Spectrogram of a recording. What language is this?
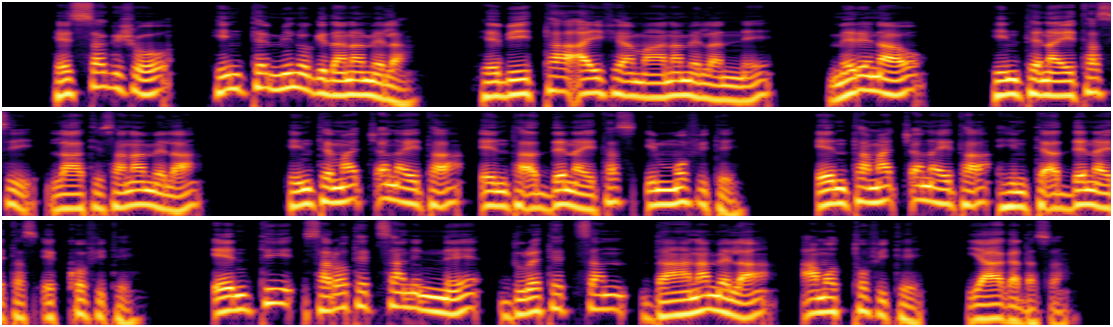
Gofa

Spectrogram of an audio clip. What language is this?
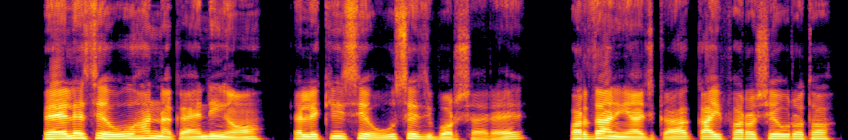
Mahasu Pahari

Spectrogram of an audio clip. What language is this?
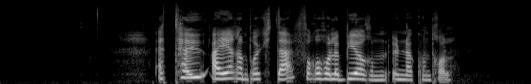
Norwegian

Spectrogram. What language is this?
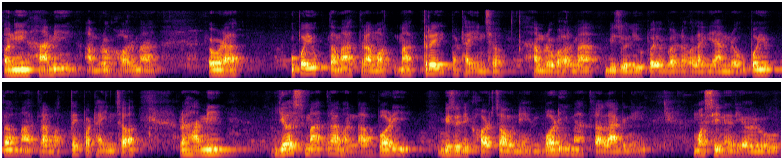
Nepali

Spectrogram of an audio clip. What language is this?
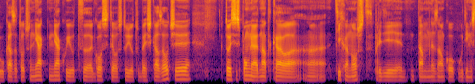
Bulgarian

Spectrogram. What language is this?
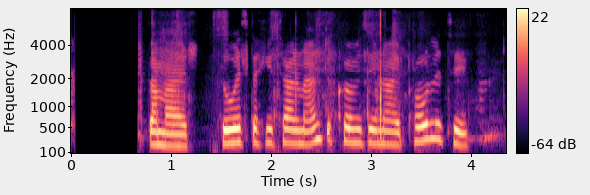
Icelandic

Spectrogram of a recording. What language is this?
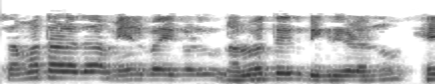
Kannada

